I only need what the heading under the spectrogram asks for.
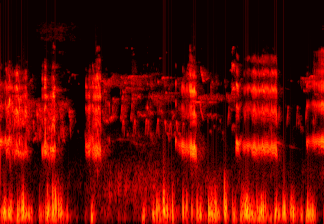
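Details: Lorikeets crowding a feeder in Australia during a feeding frenzy, caught on a feeder camera: repeated harsh, nasal squawks over constant low thumping and scraping from the birds at the feeder.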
